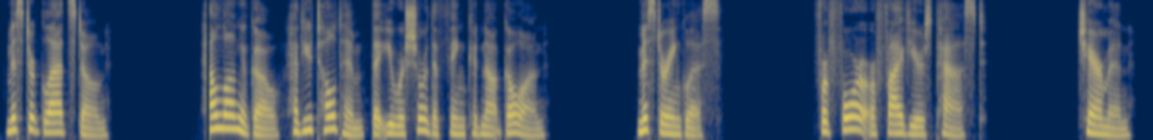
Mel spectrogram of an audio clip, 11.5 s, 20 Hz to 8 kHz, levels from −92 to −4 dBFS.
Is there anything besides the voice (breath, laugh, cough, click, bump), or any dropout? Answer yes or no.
yes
